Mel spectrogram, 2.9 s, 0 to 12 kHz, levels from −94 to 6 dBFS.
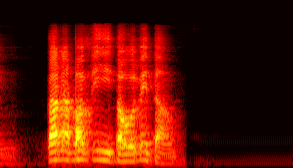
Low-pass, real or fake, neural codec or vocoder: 7.2 kHz; fake; codec, 16 kHz, about 1 kbps, DyCAST, with the encoder's durations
